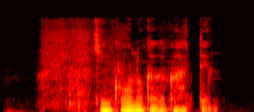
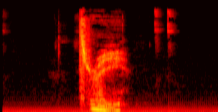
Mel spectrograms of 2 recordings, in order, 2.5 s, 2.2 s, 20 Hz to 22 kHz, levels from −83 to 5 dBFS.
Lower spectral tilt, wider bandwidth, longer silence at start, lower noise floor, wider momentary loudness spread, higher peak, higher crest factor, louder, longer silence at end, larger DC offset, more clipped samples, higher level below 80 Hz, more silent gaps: first, -6.5 dB/octave vs -2.5 dB/octave; second, 11.5 kHz vs 16.5 kHz; about the same, 0.1 s vs 0.05 s; about the same, -49 dBFS vs -52 dBFS; about the same, 20 LU vs 19 LU; second, -14 dBFS vs -6 dBFS; second, 14 dB vs 24 dB; second, -28 LUFS vs -25 LUFS; about the same, 0.4 s vs 0.45 s; neither; neither; about the same, -54 dBFS vs -52 dBFS; neither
